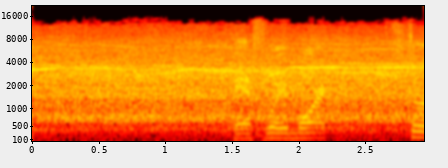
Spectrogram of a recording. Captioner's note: crowd cheering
